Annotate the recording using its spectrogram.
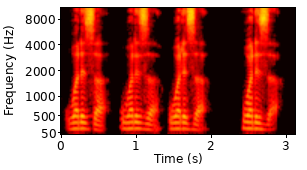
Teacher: the word is has an S that is pronounced as a z and that sound is strengthened because we're linking in to a vowel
